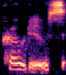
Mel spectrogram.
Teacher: First syllable is stressed, produce, it's a noun.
